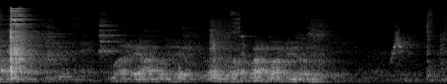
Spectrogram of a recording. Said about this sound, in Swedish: Nu måste vi plocka undan. Nu måste vi plocka undan disken.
